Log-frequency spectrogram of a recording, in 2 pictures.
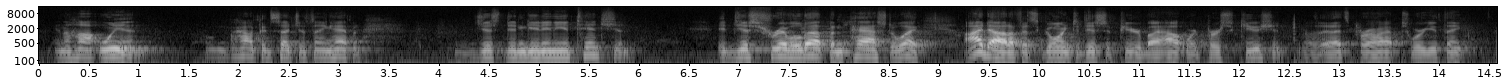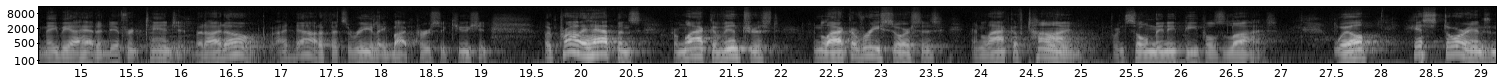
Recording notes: At Paradise Valley Christian Church in Casper, Wyoming.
